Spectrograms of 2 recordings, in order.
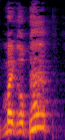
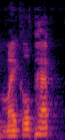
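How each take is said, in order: First: Raised, louder catchphrase with a lift; teasing name call. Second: Said in the usual way. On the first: Retold or imitated. Coworker needling a man with his own name, high mocking call. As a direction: punch the name out high to tease. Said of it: "I started calling him". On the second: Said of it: "first of all, that's his name".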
